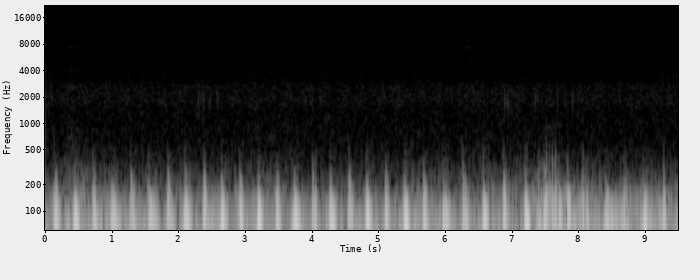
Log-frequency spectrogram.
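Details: Heartbeat of a 30-year-old: steady, muffled low thumps, roughly 100 to 110 beats a minute, over a dull background rumble.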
